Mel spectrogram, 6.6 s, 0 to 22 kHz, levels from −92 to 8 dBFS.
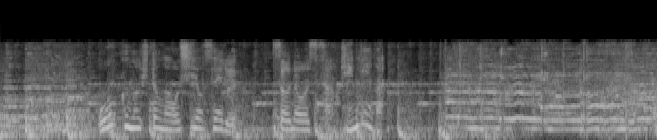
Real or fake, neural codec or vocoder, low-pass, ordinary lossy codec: fake; codec, 16 kHz in and 24 kHz out, 2.2 kbps, FireRedTTS-2 codec; 7.2 kHz; MP3, 64 kbps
